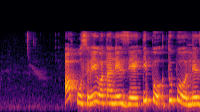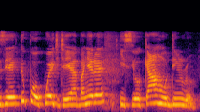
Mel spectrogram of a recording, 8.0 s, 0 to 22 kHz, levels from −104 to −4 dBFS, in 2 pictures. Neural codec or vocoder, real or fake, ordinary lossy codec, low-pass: none; real; none; none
